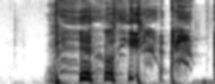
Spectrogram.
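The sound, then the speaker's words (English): Coughing in a rapid series of harsh, loud bursts, one hack following another with short gaps and a rough, throaty edge. “Here comes the coughing.”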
